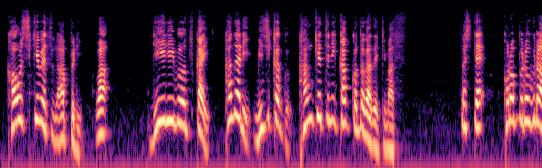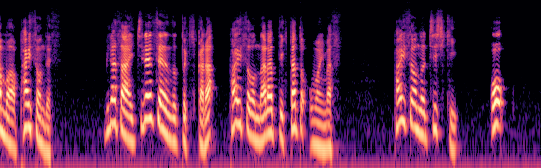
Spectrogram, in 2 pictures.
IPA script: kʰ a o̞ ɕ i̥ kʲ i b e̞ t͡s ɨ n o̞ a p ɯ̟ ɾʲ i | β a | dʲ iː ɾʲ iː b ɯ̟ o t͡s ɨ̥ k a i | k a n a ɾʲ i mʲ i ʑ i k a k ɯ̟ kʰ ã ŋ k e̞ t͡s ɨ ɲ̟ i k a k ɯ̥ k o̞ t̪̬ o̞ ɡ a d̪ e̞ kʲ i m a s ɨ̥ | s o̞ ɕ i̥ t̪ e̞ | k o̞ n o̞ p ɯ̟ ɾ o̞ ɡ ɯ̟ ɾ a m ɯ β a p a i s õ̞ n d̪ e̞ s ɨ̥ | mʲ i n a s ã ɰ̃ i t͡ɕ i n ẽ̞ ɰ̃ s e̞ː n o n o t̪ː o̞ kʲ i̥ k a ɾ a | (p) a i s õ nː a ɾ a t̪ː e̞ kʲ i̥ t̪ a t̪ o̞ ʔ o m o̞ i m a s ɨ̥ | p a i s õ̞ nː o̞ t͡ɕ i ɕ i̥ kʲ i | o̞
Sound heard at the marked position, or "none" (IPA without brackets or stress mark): p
